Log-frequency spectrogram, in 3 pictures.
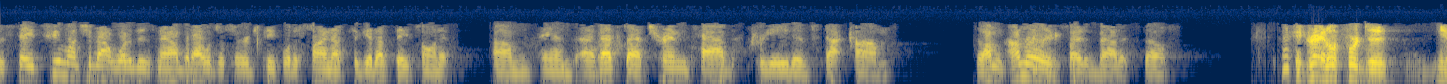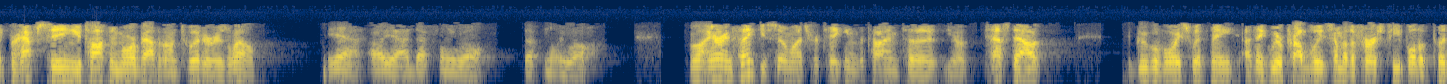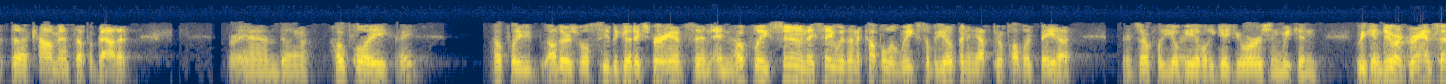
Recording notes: The Google Voice Podcast (Recorded ON Google Voice). We talked about the experience on each side of the phone-call.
